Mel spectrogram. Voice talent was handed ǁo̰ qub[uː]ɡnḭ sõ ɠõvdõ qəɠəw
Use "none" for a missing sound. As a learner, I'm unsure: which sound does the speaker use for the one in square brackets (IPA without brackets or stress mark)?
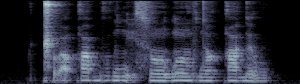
u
